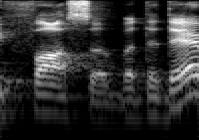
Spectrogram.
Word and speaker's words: fossa: lemurs everywhere the fusa although with its spelling I'm pretty sure it's actually fossa but the day I pronounce it like that is the day I lay my childhood to rest the foosa is pretty much a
